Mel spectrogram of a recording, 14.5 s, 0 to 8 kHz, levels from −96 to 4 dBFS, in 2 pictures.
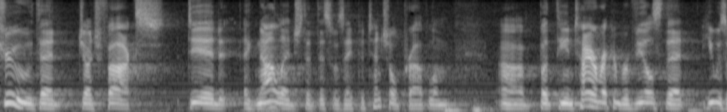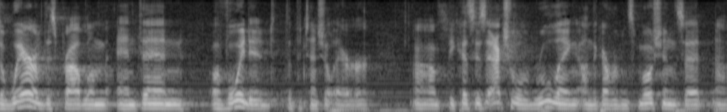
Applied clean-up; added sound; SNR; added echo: none; none; none; none.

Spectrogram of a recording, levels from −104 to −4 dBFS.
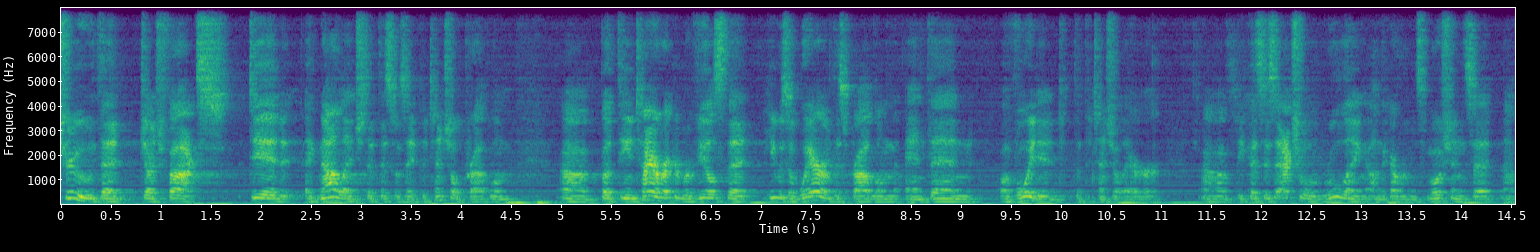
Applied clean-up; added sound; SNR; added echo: none; none; none; reverberation time 0.1 s.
